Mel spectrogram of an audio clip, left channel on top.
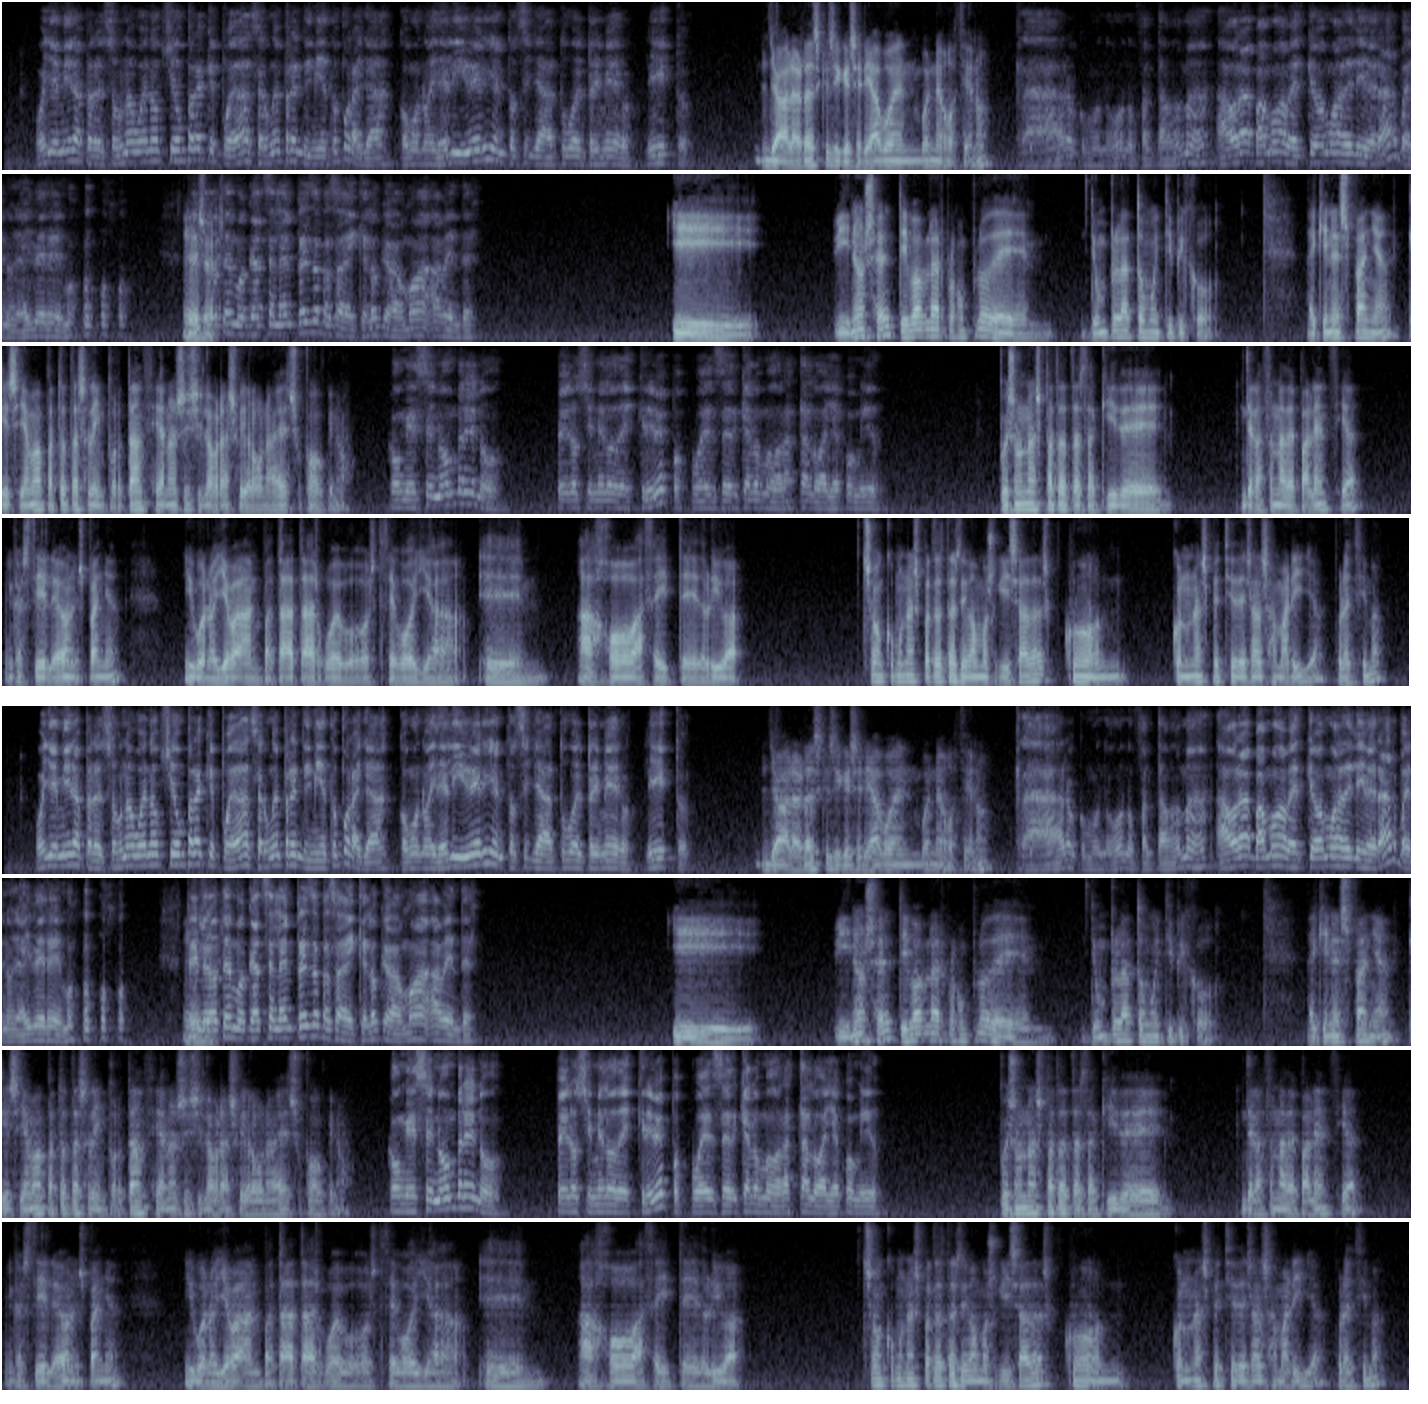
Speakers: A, on the right; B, on the left.
A: oye, mira, pero eso es una buena opción para que puedas hacer un emprendimiento por allá. Como no hay delivery, entonces ya tú el primero. Listo.
B: Ya, la verdad es que sí que sería buen, buen negocio, ¿no?
A: Claro, como no, no faltaba más. Ahora vamos a ver qué vamos a deliberar. Bueno, y ahí veremos. <laughs>
B: Eso
A: Primero
B: es.
A: tenemos que hacer la empresa para saber qué es lo que vamos a a vender.
B: Y, y no sé, te iba a hablar, por ejemplo, de, de un plato muy típico aquí en España que se llama patatas a la importancia. No sé si lo habrás oído alguna vez, supongo que no.
A: Con ese nombre no, pero si me lo describe, pues puede ser que a lo mejor hasta lo haya comido.
B: Pues son unas patatas de aquí de, de la zona de Palencia, en Castilla y León, España. Y bueno, llevan patatas, huevos, cebolla, eh, ajo, aceite de oliva. Son como unas patatas, digamos, guisadas con, con una especie de salsa amarilla por encima.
